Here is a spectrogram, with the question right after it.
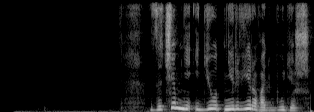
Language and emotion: Russian, angry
